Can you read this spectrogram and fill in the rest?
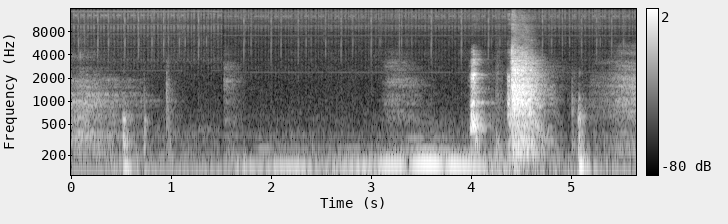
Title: Super messy sick sneezes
